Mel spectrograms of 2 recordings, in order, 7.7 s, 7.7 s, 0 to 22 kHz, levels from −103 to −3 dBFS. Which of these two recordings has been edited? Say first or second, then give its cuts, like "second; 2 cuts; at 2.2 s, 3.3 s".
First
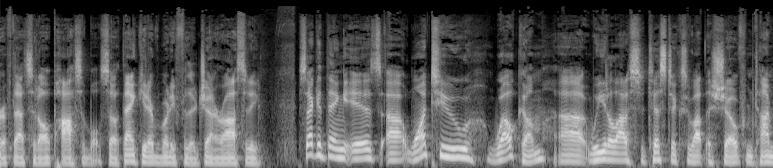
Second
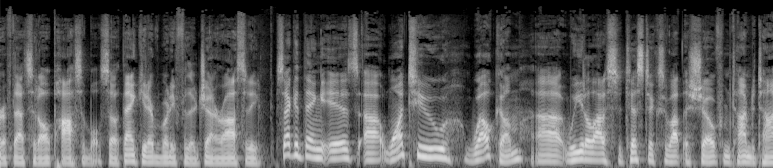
second; 1 cut; at 2.7 s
